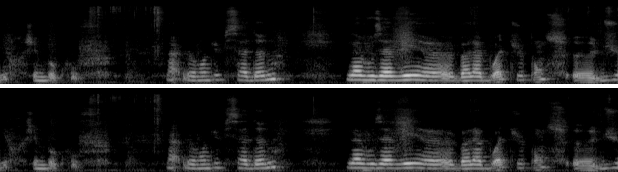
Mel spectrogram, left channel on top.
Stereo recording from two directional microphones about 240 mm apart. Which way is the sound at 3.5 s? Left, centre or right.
Left.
